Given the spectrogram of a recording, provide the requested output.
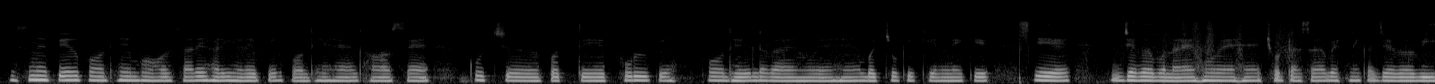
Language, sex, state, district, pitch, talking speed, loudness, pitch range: Hindi, female, West Bengal, Jalpaiguri, 175 Hz, 150 wpm, -28 LUFS, 170-180 Hz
